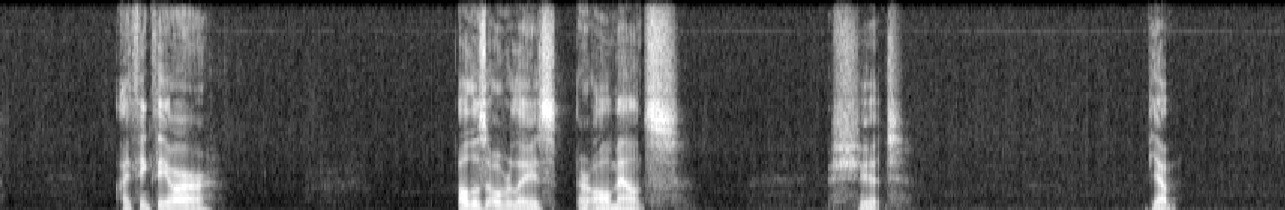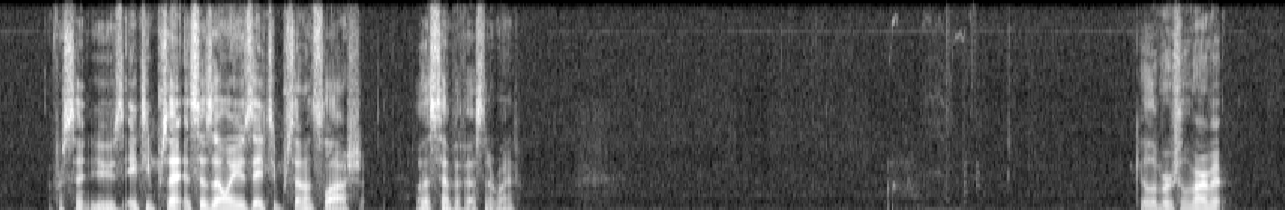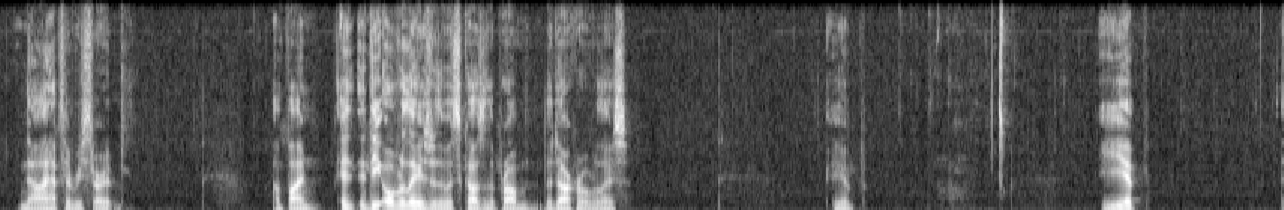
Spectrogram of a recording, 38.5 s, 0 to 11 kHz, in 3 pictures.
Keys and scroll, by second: 1.4-2.3 typing, 26.7 space, 30.7 space, 35.1-37.4 typing.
